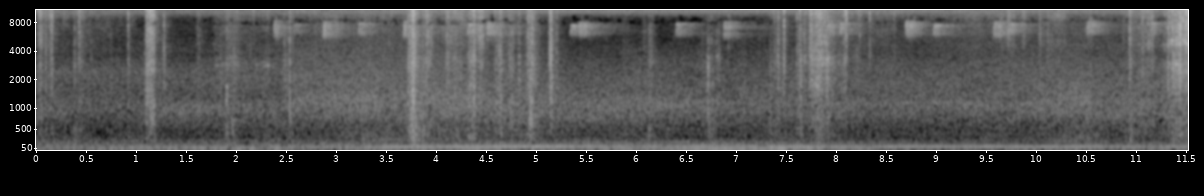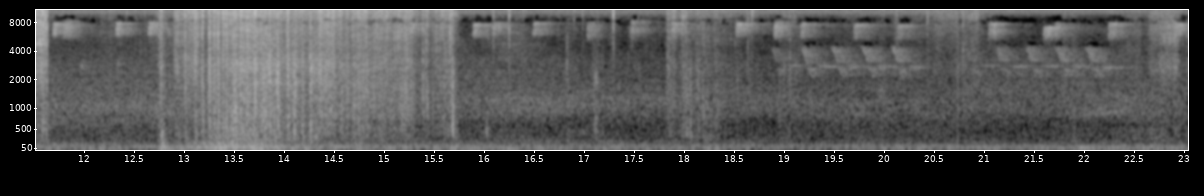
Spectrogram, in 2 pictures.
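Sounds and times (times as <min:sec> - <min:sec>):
scraping rustle: 0:11.0 - 0:11.7, 0:12.6 - 0:16.3, 0:22.5 - 0:23.0.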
